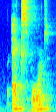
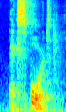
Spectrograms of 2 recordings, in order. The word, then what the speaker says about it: export: Also, for words that can be used as both verbs and nouns, for example, export, export, the noun has stress on the first syllable, export, and the verb tends to have stress on the second syllable, export. So, for example, uh, UK exports have dropped this year, the noun.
